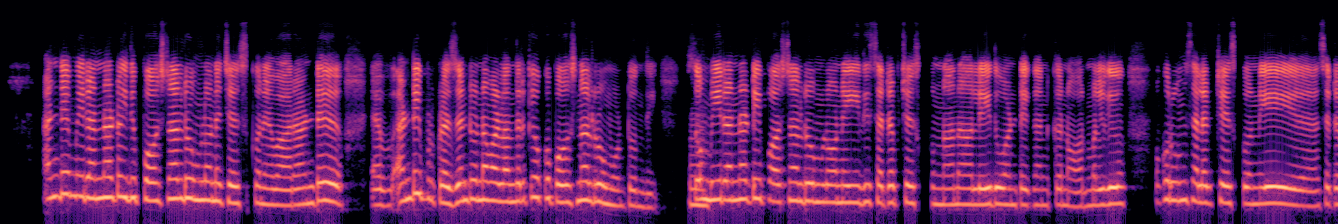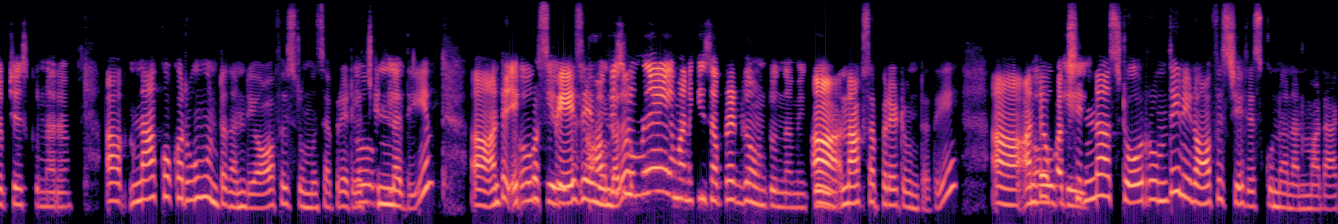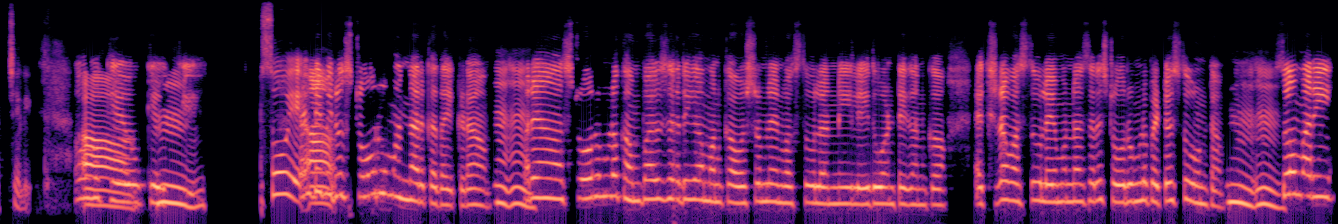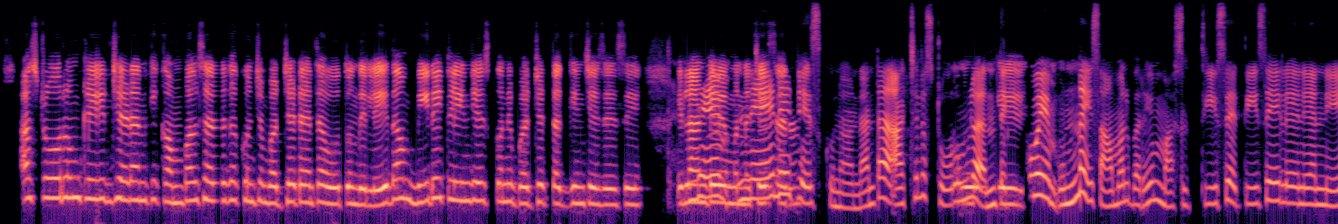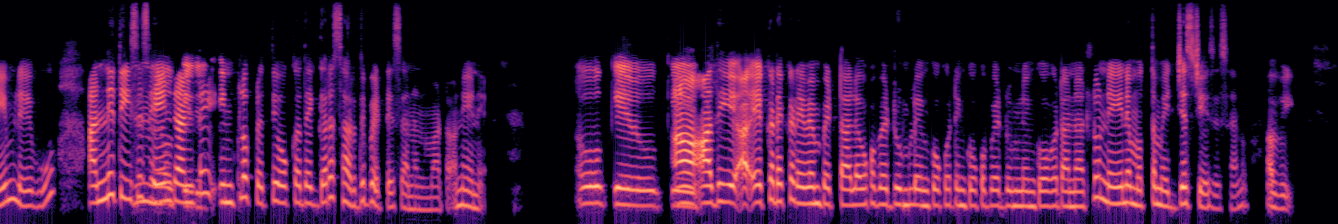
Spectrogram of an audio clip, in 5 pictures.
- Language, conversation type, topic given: Telugu, podcast, బడ్జెట్ తక్కువగా ఉన్నా గదిని అందంగా ఎలా మార్చుకోవచ్చు?
- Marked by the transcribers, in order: in English: "పర్సనల్ రూమ్‌లోనే"; in English: "పర్సనల్"; in English: "సో"; in English: "పర్సనల్ రూమ్‌లోని"; in English: "సెటప్"; in English: "నార్మల్‌గా"; in English: "రూమ్ సెలెక్ట్"; in English: "సెటప్"; in English: "రూమ్"; in English: "ఆఫీస్"; in English: "సెపరేట్‌గా"; in English: "స్పేస్"; in English: "ఆఫీస్"; in English: "సెపరేట్‌గా"; in English: "స్టోర్ రూమ్‌ది"; in English: "ఆఫీస్"; in English: "యాక్చువ‌లి"; in English: "స్టోర్ రూమ్"; in English: "స్టోర్ రూమ్‌లో కంపల్సరీగా"; in English: "ఎక్స్ట్రా"; in English: "స్టోర్ రూమ్‌లో"; in English: "సో"; tapping; in English: "స్టోర్ రూమ్ క్లీన్"; in English: "కంపల్సరీగా"; in English: "క్లీన్"; in English: "బడ్జెట్"; in English: "యాక్చువల్‌గా స్టోర్ రూమ్‌లో"; other background noise; in English: "బెడ్రూమ్‌లో"; in English: "బెడ్రూమ్‌లో"; in English: "అడ్జస్ట్"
